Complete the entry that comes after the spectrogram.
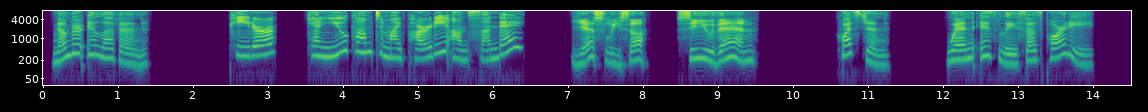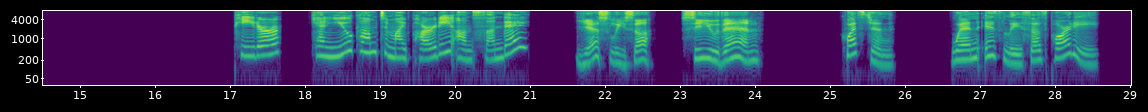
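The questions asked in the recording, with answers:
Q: When is Lisa's party?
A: On Sunday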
